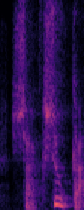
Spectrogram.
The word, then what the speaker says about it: shakshuka: So what is shakshuka? So that is how it's pronounced. It's just fun to say to me, right? Can you not say that a hundred times? Shakshuka.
